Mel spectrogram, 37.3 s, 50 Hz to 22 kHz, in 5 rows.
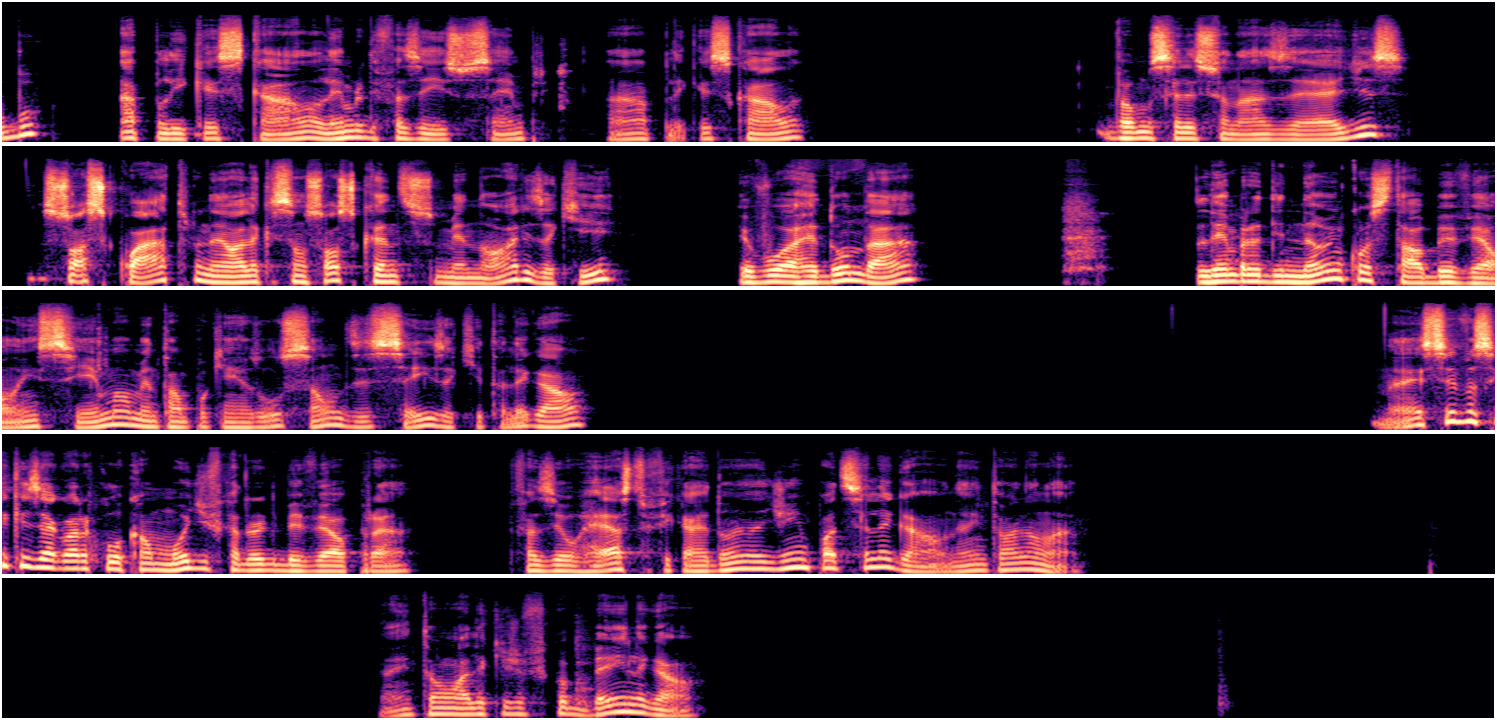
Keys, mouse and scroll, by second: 0.3 Tab, 1.2-3.7 drag, 3.7 Tab, 4.0 click, 4.5 shift+click, 4.8 middle click, 5.6 shift+click, 5.9 middle click, 6.8 shift+click, 7.0-8.8 middle drag, 8.8 scroll up 2, 9.2-11.1 shift+middle drag, 11.1 ctrl+b, 13.4-15.4 middle drag, 15.4-19.4 drag, 19.4-20.4 middle drag, 20.4 alt+click, 21.0-21.7 middle drag, 21.7 Tab, 21.9-23.4 middle drag, 23.4 drag, 24.1 click, 25.0-25.7 drag, 26.0-28.8 shift+drag, 29.0 middle click, 29.3 Tab, 29.8 Tab, 30.0 middle drag, 30.2-30.6 scroll down 2, 30.6-32.4 middle drag, 32.4 drag, 33.4 click.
